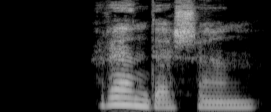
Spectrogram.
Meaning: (adverb) 1. usually, normally, as a rule, generally 2. tidily, neatly, properly, duly 3. really, actually; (adjective) superessive singular of rendes
- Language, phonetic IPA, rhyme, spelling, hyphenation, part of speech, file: Hungarian, [ˈrɛndɛʃɛn], -ɛn, rendesen, ren‧de‧sen, adverb / adjective, Hu-rendesen.opus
